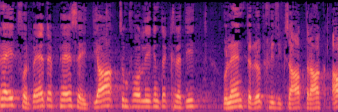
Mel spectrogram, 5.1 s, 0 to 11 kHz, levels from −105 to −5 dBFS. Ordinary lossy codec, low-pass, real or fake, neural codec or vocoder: none; none; real; none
